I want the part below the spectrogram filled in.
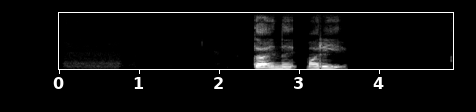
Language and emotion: Russian, neutral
